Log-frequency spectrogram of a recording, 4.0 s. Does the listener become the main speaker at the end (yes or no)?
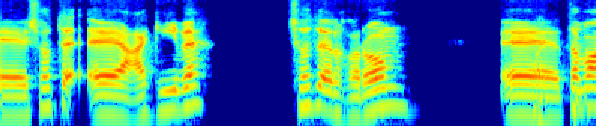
no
